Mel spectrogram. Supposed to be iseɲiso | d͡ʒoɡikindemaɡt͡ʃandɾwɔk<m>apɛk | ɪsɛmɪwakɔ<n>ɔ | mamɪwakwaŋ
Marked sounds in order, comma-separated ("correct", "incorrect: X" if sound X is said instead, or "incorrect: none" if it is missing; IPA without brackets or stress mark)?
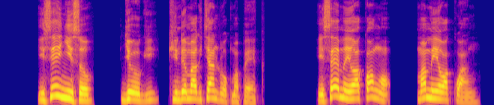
correct, incorrect: ŋ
